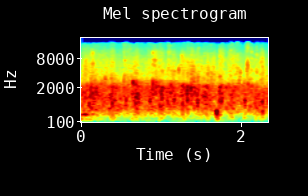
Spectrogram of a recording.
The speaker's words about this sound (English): Uh, I know you guys just clapped for them, but will you just, let's just give them an LFC welcome.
